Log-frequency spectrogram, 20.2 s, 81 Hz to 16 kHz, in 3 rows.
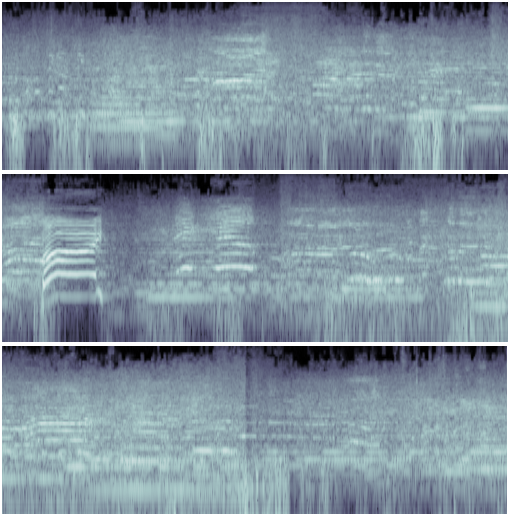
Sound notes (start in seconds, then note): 1.0 horn continues blasting; 3.8 guests shouting farewells; 12.6 guests shouting farewells; 12.6 horn blasting tunefully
